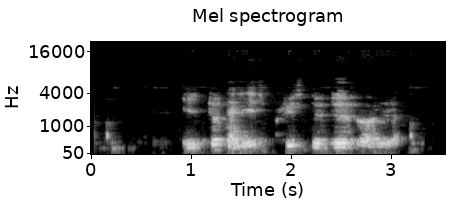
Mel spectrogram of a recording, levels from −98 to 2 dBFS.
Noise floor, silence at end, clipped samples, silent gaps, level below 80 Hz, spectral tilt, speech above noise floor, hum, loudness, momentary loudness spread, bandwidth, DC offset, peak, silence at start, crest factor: -39 dBFS; 0.35 s; under 0.1%; 0.56-0.60 s; -60 dBFS; -8 dB/octave; 20 dB; none; -19 LUFS; 17 LU; 5 kHz; under 0.1%; -2 dBFS; 0.15 s; 18 dB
